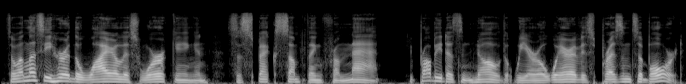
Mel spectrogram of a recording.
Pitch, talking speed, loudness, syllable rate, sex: 115 Hz, 210 wpm, -20 LUFS, 6.2 syllables/s, male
